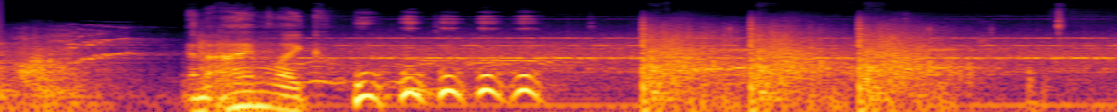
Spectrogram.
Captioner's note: terrified owl noises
